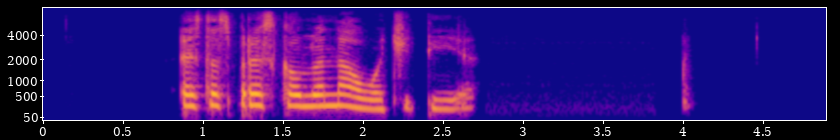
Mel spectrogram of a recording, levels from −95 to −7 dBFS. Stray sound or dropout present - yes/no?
no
